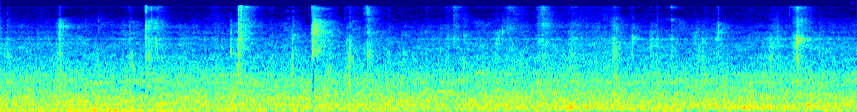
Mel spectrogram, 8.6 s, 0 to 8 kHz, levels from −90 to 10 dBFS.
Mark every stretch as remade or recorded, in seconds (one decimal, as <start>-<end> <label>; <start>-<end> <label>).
0.0-2.7 remade; 2.7-4.2 recorded; 4.2-8.6 remade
